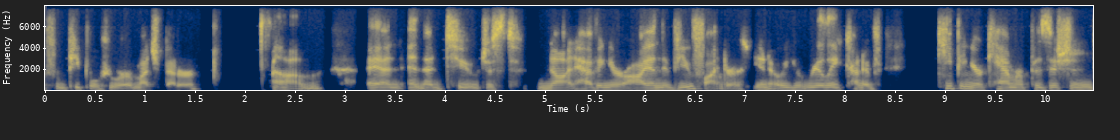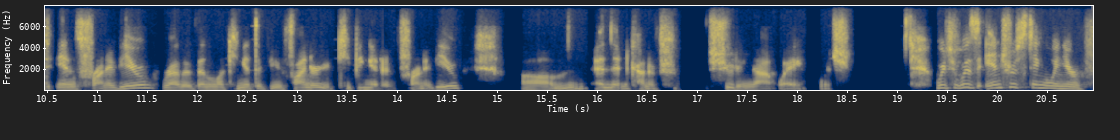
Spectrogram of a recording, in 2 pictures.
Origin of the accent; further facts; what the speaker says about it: Canada; I'm from Canada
